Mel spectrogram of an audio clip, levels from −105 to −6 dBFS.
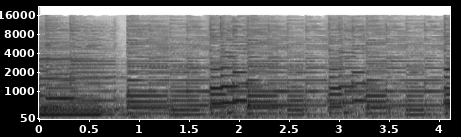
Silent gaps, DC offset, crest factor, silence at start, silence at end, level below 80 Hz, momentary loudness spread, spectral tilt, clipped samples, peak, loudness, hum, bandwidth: none; under 0.1%; 14 dB; 0 s; 0 s; -50 dBFS; 7 LU; -5 dB/octave; under 0.1%; -4 dBFS; -20 LUFS; none; 16.5 kHz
